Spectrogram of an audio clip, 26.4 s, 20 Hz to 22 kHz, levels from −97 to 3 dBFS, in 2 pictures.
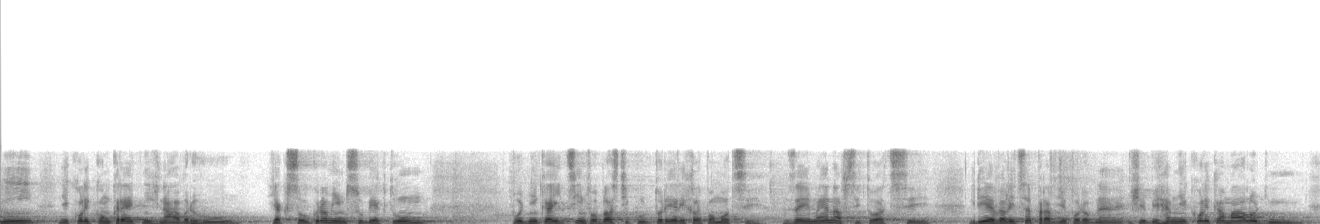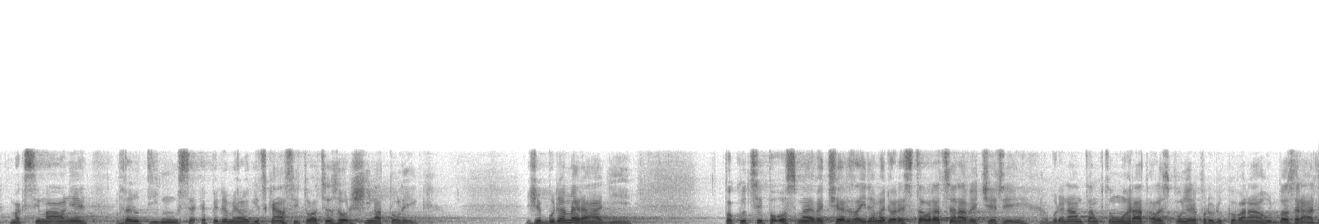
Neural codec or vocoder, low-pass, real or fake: none; 7.2 kHz; real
